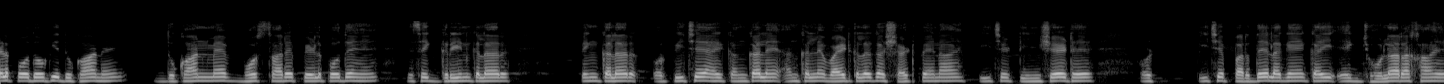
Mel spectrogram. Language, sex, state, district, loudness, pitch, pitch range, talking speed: Hindi, male, Chhattisgarh, Bilaspur, -27 LUFS, 160 Hz, 155-165 Hz, 170 wpm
